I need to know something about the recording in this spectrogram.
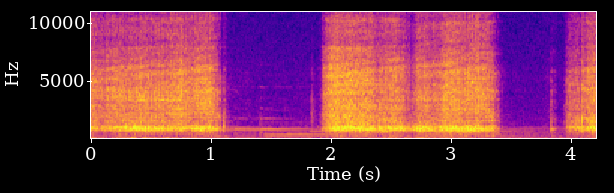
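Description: Metal palette knife scraping thick black acrylic paint across a canvas in two long strokes of about a second each, with a pause between them.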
